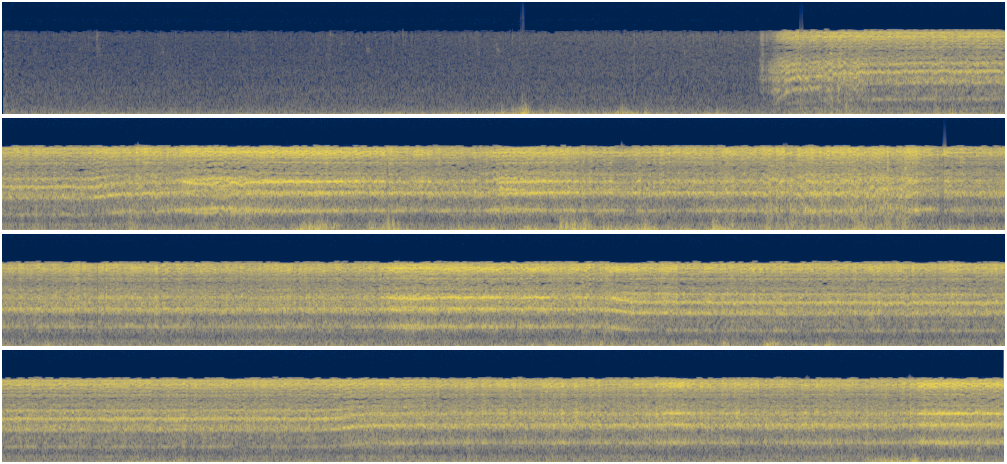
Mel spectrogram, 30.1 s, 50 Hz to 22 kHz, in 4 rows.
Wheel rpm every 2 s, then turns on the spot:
0, 0, 20, 160, 190, 200, 190, 200, 190, 190, 160, 160, 170, 200, 190.
none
